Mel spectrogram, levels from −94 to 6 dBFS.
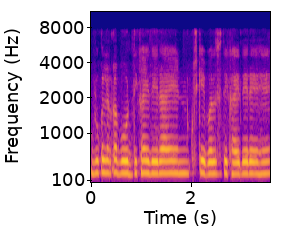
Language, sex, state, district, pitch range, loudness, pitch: Hindi, female, Uttar Pradesh, Budaun, 225-230 Hz, -13 LUFS, 230 Hz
